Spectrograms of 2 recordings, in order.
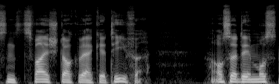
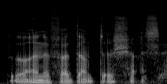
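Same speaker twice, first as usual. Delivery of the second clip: very soft, slow mutter; 3 semitones lower, 12 dB quieter, slower than usual. A narrator's reading. Booker seeing the truth below, muttering softly. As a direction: mutter a curse under your breath, slowly. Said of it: "hörte er sich gleich darauf murmeln".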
